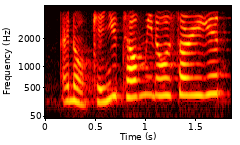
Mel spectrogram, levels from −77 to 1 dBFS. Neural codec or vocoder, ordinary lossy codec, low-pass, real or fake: none; none; 3.6 kHz; real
